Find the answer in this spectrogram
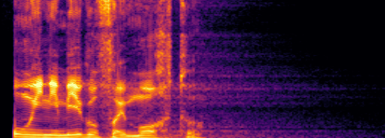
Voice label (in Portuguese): Announcer PTBR Match Slain Enemy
